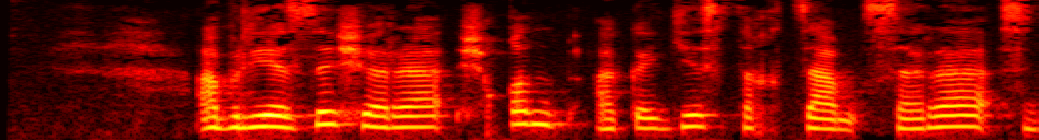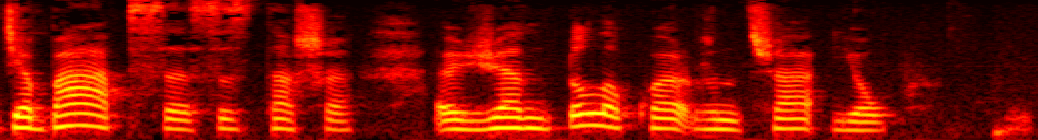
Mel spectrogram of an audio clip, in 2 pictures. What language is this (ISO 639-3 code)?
abk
